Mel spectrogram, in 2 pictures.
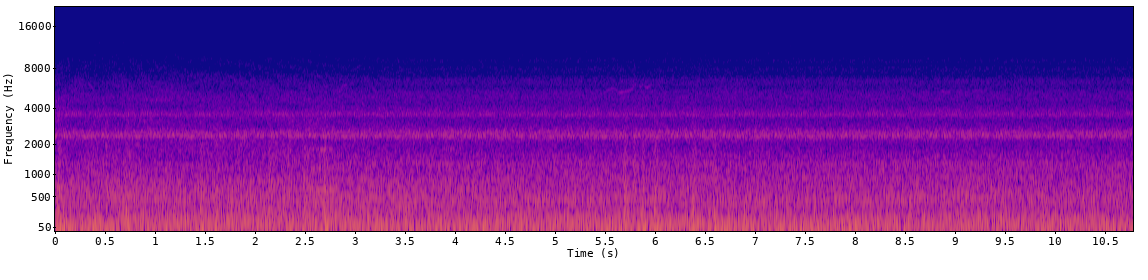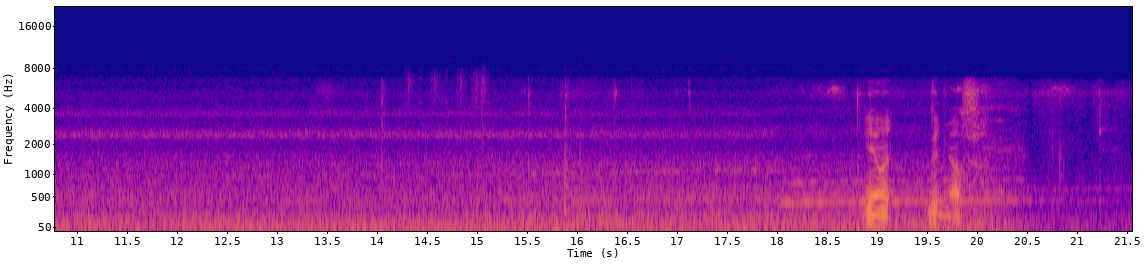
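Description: A subway train rumbles steadily along the track.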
